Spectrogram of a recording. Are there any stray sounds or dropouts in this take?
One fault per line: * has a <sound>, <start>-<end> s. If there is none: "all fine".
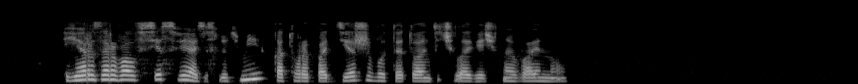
all fine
